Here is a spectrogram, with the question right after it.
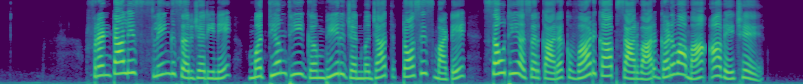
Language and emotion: Gujarati, neutral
